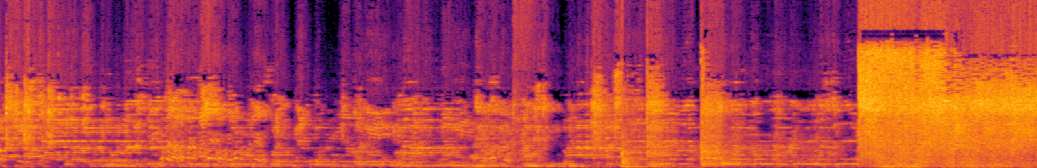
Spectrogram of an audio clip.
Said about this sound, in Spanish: Otra explosión, otra granada. No es dinamita, son granadas. Hay disparos que están cayendo hacia la parte de abajo, el piso, las piedras, y es por lo que están disparándole a lo que es la puerta, la cerradura para poder entrar.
